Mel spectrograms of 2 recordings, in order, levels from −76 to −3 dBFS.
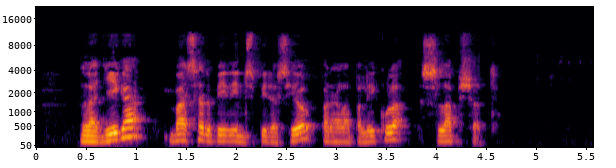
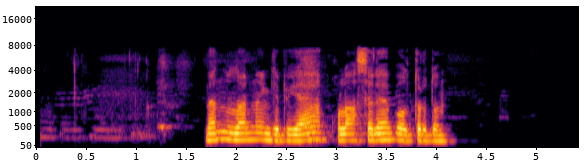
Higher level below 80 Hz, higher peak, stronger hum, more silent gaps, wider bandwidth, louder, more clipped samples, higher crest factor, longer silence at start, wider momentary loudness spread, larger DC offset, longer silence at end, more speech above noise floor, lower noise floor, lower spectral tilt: about the same, -62 dBFS vs -62 dBFS; second, -6 dBFS vs 0 dBFS; neither; neither; first, 11.5 kHz vs 7.8 kHz; second, -24 LUFS vs -15 LUFS; neither; about the same, 20 dB vs 16 dB; second, 0.45 s vs 1.2 s; second, 11 LU vs 22 LU; neither; second, 1 s vs 1.3 s; second, 45 dB vs 61 dB; second, -69 dBFS vs -75 dBFS; about the same, -5 dB/octave vs -6 dB/octave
